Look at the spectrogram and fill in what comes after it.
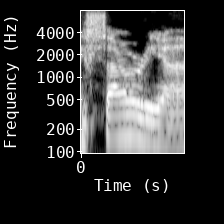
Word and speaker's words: Fauriei: the variety Faurii, I guess that would be how you pronounce it, F-A-U-R-I-E-I.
